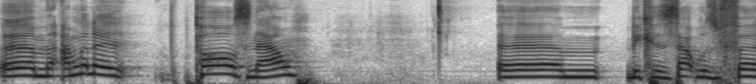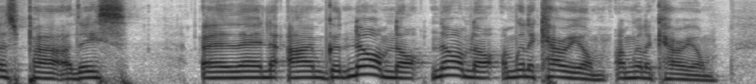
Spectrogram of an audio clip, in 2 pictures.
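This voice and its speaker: Keeping his loudness very even, a man with a high voice speaks at a moderate pace with lively intonation and long, frequent pauses. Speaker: music producer tutorial host. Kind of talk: tutorial. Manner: casual, hesitant with many ums.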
